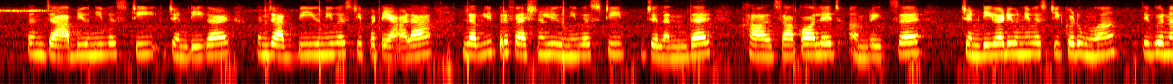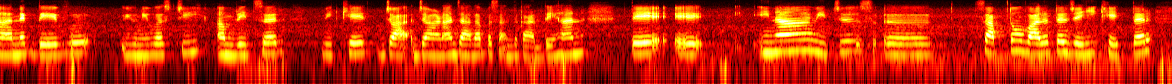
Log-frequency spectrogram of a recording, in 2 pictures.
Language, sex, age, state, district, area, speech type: Punjabi, female, 18-30, Punjab, Rupnagar, rural, spontaneous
